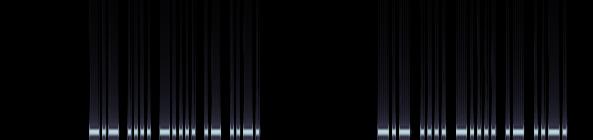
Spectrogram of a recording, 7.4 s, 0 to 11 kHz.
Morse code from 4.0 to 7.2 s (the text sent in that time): KH6AF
